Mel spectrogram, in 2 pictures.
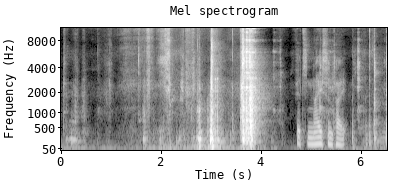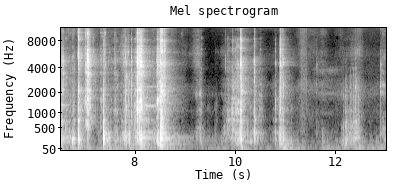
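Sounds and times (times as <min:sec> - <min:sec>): metal parts clinking and clanking: 0:05.8 - 0:08.9, 0:09.8 - 0:11.1.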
